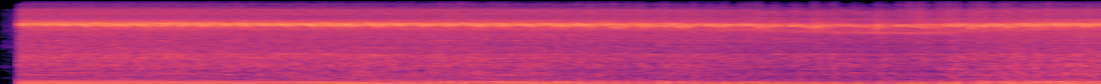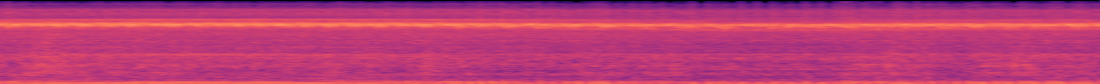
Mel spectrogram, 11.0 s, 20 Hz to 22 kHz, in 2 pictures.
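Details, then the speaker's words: 7th-gen Honda Civic with a supercharged K24 swap: an uneven, surging low rumble with a faint high whine. It is running super lean, with fuel pressure swinging between 20 and 80 and wildly fluctuating air-fuel ratio. A fuel pump problem is suspected. Rough running. "This air-fuel um is fluctuating wildly as well. So, I don't smell any gas. I don't think any gas is leaking. Uh it sounds to me like we might have a fuel pump problem."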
